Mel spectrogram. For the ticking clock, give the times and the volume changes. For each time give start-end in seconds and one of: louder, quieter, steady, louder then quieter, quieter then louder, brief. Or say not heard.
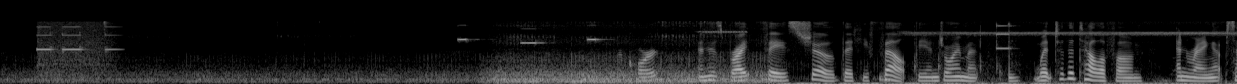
not heard.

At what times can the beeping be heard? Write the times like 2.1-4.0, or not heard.
0.3-1.2, 4.5-6.1, 9.1-10.2.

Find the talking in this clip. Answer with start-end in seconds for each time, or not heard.
6.2-12.3.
